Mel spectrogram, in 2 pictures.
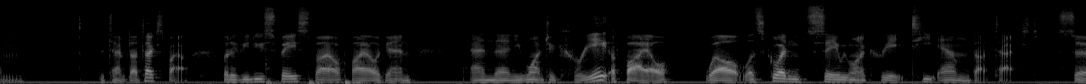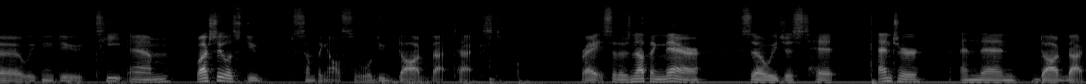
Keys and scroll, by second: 2.6 space, 3.0 f, 3.4 f, 11.5-11.9 typing, 13.0 typing, 14.4-16.5 typing, 19.5 Return.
